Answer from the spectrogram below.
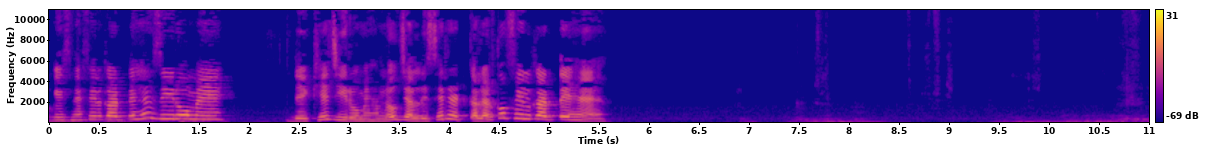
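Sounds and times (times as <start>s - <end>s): paintbrush swishing on paper: 7.4s - 11.0s.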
